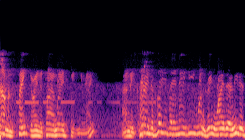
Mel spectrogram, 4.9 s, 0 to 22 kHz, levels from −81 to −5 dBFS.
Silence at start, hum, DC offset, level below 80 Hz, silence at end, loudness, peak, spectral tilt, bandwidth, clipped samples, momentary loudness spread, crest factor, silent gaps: 0 s; none; 0.2%; -66 dBFS; 0 s; -20 LUFS; -6 dBFS; -12 dB/octave; 5 kHz; under 0.1%; 11 LU; 12 dB; none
